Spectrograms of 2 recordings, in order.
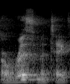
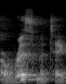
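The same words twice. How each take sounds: First: It is pronounced the way the noun is. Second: It is pronounced the way the noun is.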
